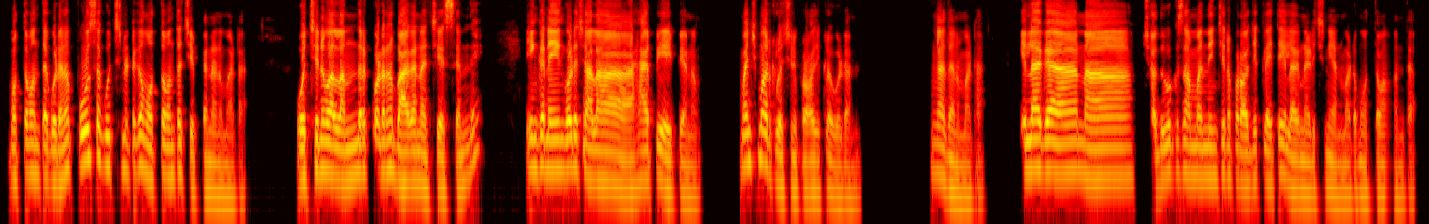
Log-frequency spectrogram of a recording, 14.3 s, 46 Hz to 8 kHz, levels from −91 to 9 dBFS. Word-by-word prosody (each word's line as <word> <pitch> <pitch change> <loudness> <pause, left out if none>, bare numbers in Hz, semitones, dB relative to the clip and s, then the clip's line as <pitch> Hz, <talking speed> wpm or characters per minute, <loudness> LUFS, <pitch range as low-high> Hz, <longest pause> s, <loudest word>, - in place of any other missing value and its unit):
మొత్తం 150 +3 -4
అంతా 145 - 0
కూడా 125 0 +2 0.2
పూస 200 +3 +3
గుచ్చినట్టుగా 165 -1 -3
మొత్తం 145 +2 -3
అంతా 155 +1 -3
చెప్పానన్నమాట. 90 -4 -7 0.6
వచ్చిన 155 +5 +1
వాళ్ళందరికి 140 +1 +2
కూడా 160 +1 +2
బాగా 120 +1 +4
నచ్చేసింది. 110 +2 -2 0.6
ఇంక 165 - +1
నేను 160 0 +6
గూడా 170 +1 +3
చాలా 130 -1 +4 0.4
హ్యాపీ 125 +2 0
అయిపోయాను. 95 -3 -7 0.5
మంచి - - 0
మార్కులు - - +1
వచ్చినాయి - - -9
ప్రాజెక్ట్‌లో 95 0 -4
కూడాను. 85 -1 -11 0.9
అదన్నమాట. 90 -7 -7 0.5
ఇలాగ 160 0 +5 0.4
నా 135 - +6 0.5
చదువుకు 150 +3 -4
సంబంధించిన 140 +1 -2
ప్రాజెక్ట్‌లు 120 +2 -2
అయితే 155 - -5
ఇలా 105 - 0
నడిచినాయి 95 +2 -7
అన్నమాట 90 0 -10
మొత్తం 90 +2 -10 0.2
అంతా. 85 +3 -15
130 Hz, 150 wpm, -25 LUFS, 95-155 Hz, 0.9 s, నేను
